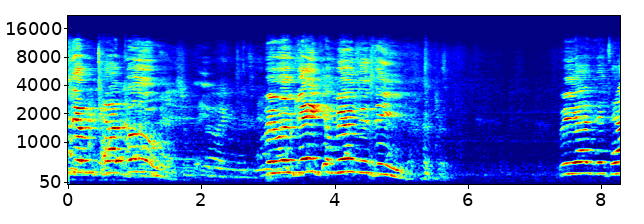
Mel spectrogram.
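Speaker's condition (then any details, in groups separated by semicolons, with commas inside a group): Cerebral palsy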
